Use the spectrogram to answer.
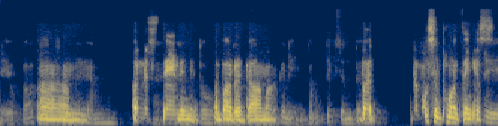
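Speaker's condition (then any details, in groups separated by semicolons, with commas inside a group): No condition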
